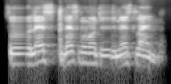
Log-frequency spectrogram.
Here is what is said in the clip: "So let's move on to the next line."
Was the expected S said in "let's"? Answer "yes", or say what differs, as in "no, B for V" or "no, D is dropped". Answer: yes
